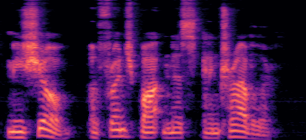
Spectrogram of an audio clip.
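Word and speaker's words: Michaux: of the Giants TSC was a giant misho pronounced misho a French botanist and traveler vanm a Belgian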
